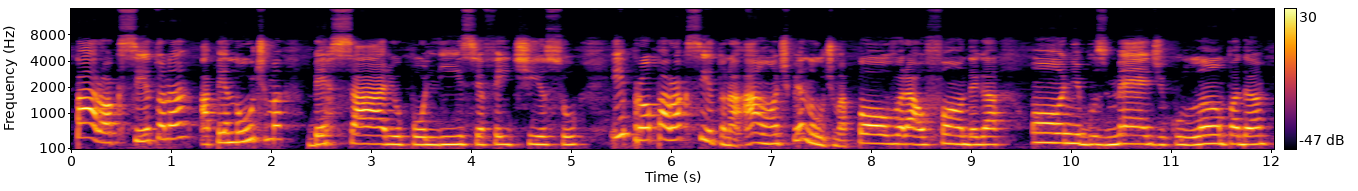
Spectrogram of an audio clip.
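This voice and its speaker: A woman's voice: on the high side, expressive, unhurried, hardly any pauses, a bit bright, low-quality recording. A woman teacher with a Brazilian accent, patiently explaining a lesson to schoolchildren and singing out syllables to show the stress. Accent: Brazilian Portuguese. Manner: checks in often with "tá?" and "ó".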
